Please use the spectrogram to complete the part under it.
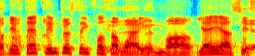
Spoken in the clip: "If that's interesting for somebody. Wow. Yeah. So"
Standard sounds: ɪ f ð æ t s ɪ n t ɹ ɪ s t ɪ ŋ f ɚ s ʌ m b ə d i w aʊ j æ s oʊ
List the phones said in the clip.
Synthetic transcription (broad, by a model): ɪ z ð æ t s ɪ n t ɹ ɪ s t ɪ ŋ f ɚ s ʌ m ə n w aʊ j æ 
